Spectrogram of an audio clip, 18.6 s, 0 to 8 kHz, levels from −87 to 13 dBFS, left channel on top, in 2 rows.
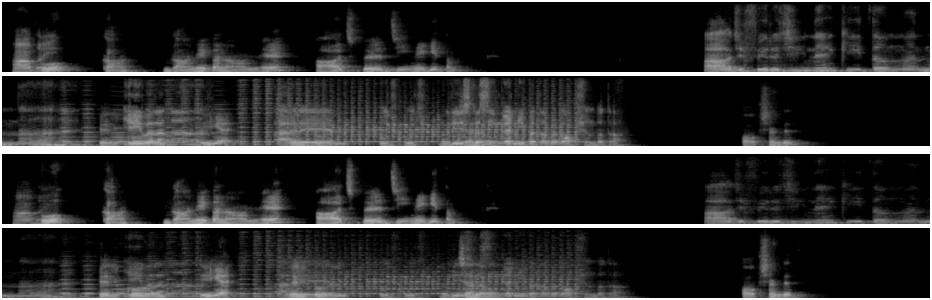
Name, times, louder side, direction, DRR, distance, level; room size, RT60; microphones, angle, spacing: voice 1, 0.1-0.6 7.0-10.2 10.5-11.3 12.0-12.6 13.0-15.5, left 7 dB, 80° left, 0.4 m, -31 dB
voice 2, 1.6-2.8 3.1-4.6 10.2-10.9 11.3-11.6 12.1-12.7 13.9-14.2 16.7-17.2, right 4 dB, 25° right, 0.4 m, -27 dB
sound 1, 9.8-15.1, left 2 dB, 30° left, 0.5 m, -38 dB
6.2 x 2.9 x 5.5 m
head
